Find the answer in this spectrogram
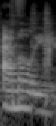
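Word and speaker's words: Emmeline: the mind and until select then we have Emily's it's spelled e-m-e-l-i-n -em Emily's I know a ton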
